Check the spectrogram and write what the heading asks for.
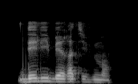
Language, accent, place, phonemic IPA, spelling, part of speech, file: French, France, Lyon, /de.li.be.ʁa.tiv.mɑ̃/, délibérativement, adverb, LL-Q150 (fra)-délibérativement.wav
- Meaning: deliberatively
